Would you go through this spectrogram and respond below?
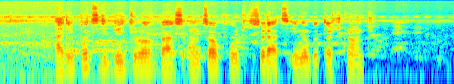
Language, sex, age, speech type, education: Nigerian Pidgin, male, 15-29, spontaneous, secondary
